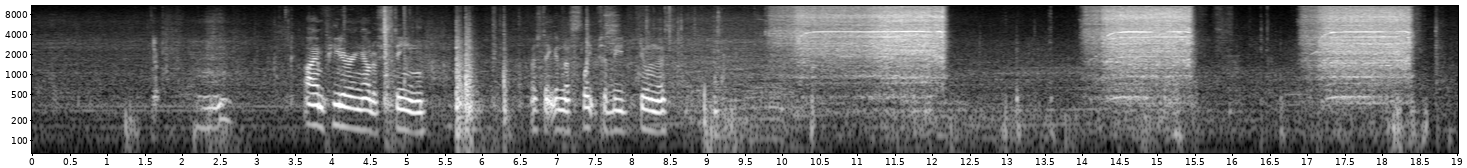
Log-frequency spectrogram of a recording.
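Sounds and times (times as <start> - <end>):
power drill drilling into wood: 9.8 - 12.3, 14.0 - 15.6, 16.9 - 18.6.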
